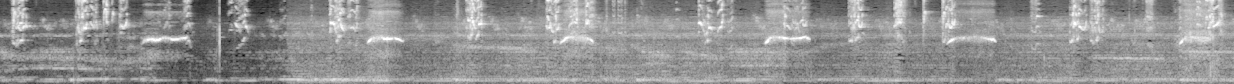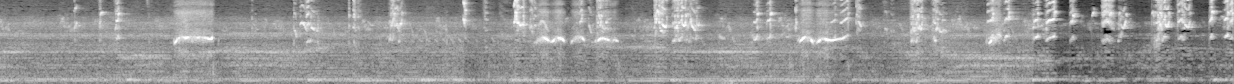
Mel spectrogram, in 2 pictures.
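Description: Rosy-faced lovebirds calling: a rapid run of short, shrill chirps and squeaks, with a low steady hum underneath for most of the time.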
